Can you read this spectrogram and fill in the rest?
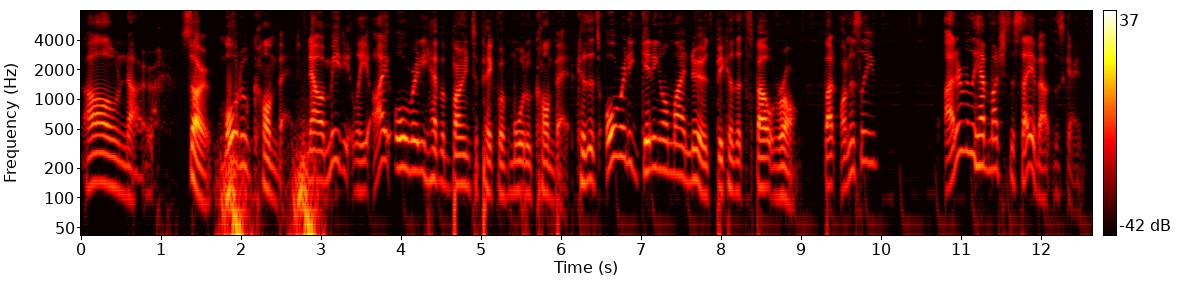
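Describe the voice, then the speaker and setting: A man's voice: on the high side, very animated, normal speed, a little mellow, dry recording, faint music behind. A man presenting an opinionated video essay in a casual way, partly scripted, as the host. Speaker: YouTube host.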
